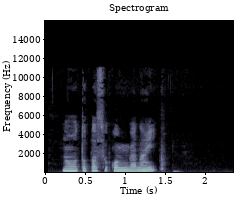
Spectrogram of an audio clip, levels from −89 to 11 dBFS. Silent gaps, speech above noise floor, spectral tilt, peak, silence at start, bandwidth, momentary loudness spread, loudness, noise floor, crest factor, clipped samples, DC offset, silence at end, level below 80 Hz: none; 47 dB; -7 dB/octave; -8 dBFS; 0.2 s; 11.5 kHz; 8 LU; -23 LUFS; -69 dBFS; 16 dB; under 0.1%; under 0.1%; 0.7 s; -54 dBFS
